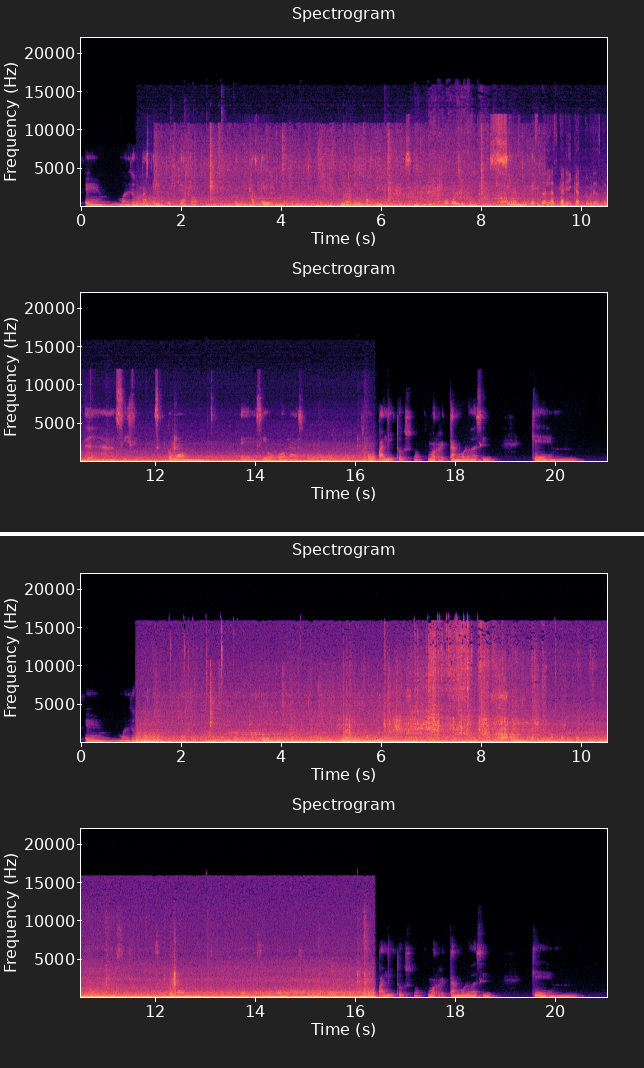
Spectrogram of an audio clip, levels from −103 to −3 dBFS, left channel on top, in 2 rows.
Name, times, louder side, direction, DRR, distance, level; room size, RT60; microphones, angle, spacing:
voice 1, 0.0-2.5 3.1-4.9 5.2-7.1 8.2-9.1 10.6-11.7 12.0-13.2 13.7-18.8 19.6-20.4, left 2 dB, 40° left, 0.9 m, -34 dB
sound 1, 1.1-16.4, right 6 dB, 65° right, 0.4 m, -24 dB
sound 2, 1.4-9.3, left 1 dB, 10° left, 1.2 m, -41 dB
voice 2, 3.1-3.9 7.1-7.9 8.5-10.9, left 6 dB, 85° left, 0.5 m, -35 dB
9.7 x 6.9 x 5.3 m
head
